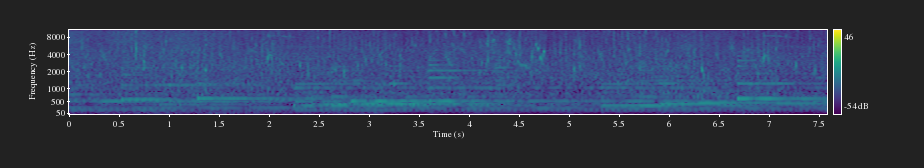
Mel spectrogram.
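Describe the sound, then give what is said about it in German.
Steady flowing water of a small brook, with scattered trickles and drips, as a person lies in the brook bed and lets the warm water flow over them, heard continuously beneath soft, sustained ambient music tones at a moderate, even level. “Du legst dich in das Flussbett und lässt das wohltuende Wasser über dich fließen.”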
